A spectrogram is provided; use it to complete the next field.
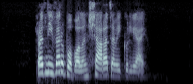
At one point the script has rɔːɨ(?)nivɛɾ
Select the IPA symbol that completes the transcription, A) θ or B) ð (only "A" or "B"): B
